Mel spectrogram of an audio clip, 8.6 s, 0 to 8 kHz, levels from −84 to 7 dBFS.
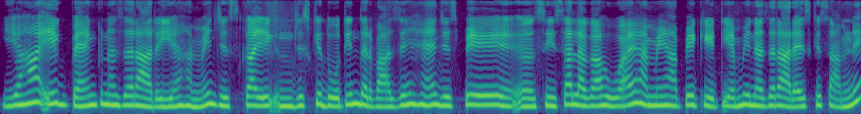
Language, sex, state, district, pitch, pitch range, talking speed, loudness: Hindi, female, Chhattisgarh, Rajnandgaon, 235 Hz, 225-250 Hz, 250 wpm, -14 LUFS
